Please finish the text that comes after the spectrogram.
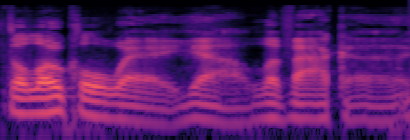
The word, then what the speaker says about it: Lavaca: Pronounced the local way, yeah, Lavaca. Lavaca, instead of Lavaca.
